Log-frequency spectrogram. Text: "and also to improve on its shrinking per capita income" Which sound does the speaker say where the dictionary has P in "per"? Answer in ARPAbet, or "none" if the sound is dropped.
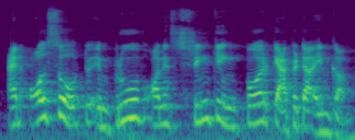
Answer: P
